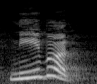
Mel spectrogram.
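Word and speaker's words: neighbour: नेबर, GH is silent.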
